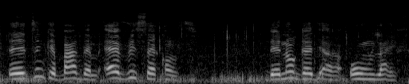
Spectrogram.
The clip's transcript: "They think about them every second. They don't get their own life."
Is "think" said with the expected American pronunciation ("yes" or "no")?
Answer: no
